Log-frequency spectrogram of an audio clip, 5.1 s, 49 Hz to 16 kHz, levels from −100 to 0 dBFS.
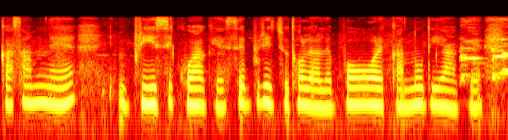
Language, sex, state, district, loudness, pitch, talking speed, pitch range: Chakma, female, Tripura, Dhalai, -18 LUFS, 215 Hz, 140 wpm, 205-225 Hz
